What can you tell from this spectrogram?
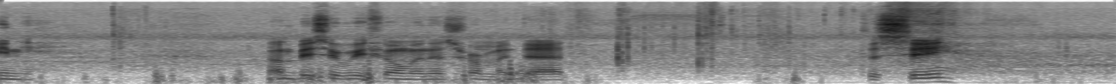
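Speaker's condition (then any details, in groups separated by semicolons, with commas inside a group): No condition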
